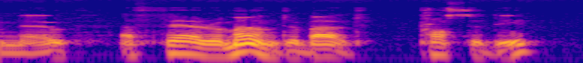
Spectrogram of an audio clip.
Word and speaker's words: prosody: a fair amount about prosody sometimes also pronounced cruiser D that is to say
